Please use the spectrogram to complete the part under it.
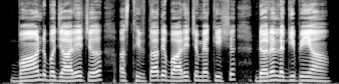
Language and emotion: Dogri, fearful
